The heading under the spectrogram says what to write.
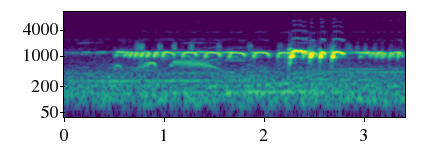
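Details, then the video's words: Zebra dove female calling the male, a call used to draw males into song: a long chain of quick, rounded coo notes at a steady pitch, rising to a louder rattling flurry partway through. "Suara Perkutut Betina Memanggil Jantan"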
